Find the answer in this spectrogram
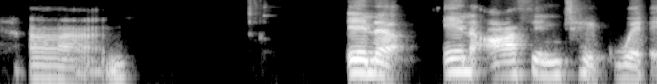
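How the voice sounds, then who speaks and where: A woman speaks with lively intonation. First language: not English (English is third language). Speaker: community organization staff member. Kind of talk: online community meeting.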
